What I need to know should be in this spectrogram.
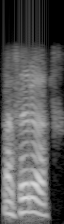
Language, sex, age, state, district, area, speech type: Urdu, male, 18-30, Bihar, Khagaria, rural, conversation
